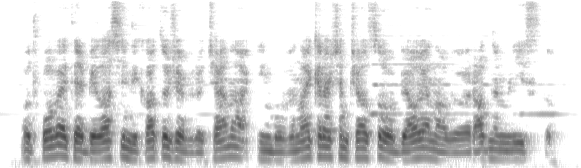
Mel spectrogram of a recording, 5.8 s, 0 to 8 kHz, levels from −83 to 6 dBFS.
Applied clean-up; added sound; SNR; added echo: classical method WPE with log-MMSE.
